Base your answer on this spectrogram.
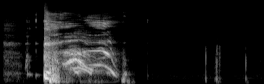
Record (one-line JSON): {"cough_length": "2.6 s", "cough_amplitude": 32768, "cough_signal_mean_std_ratio": 0.39, "survey_phase": "beta (2021-08-13 to 2022-03-07)", "age": "45-64", "gender": "Male", "wearing_mask": "No", "symptom_cough_any": true, "symptom_fever_high_temperature": true, "smoker_status": "Ex-smoker", "respiratory_condition_asthma": false, "respiratory_condition_other": false, "recruitment_source": "Test and Trace", "submission_delay": "1 day", "covid_test_result": "Negative", "covid_test_method": "RT-qPCR"}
